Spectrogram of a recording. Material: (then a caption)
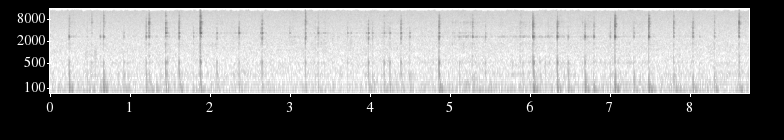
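Ceramic. Fingertips and nails of both hands tap quickly on the sides of a hand-sized, white crackle-glazed ceramic aroma oil burner, which is hollow with a front opening and a lid bowl on top. The result is a quiet, irregular run of sharp, dry clicks, each with a brief, bright, high ceramic ping that dies almost instantly.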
